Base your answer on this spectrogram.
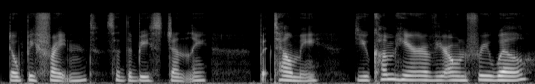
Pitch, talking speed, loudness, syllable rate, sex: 190 Hz, 215 wpm, -20 LUFS, 5.4 syllables/s, female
